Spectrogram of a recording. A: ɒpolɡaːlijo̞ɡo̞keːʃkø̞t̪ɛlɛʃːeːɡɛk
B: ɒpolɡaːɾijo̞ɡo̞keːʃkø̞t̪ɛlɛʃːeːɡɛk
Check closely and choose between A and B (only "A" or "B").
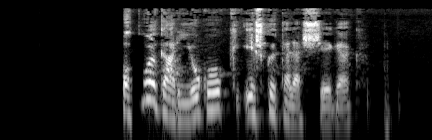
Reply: B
